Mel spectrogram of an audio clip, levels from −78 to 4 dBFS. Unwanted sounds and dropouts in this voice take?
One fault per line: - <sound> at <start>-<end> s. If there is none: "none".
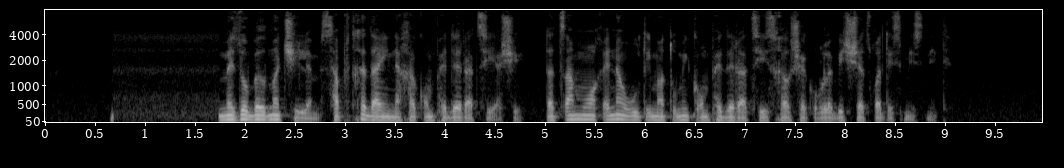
none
